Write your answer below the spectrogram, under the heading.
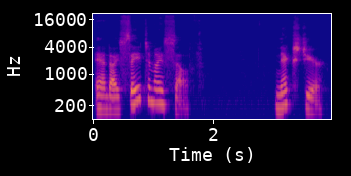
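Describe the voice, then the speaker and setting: Woman reading as slow-spoken earnest farm boy. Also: fairly low pitch, mellow. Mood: resolute, wistful. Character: teenage farm boy, earnest, determined, dust bowl narrator. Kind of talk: dramatic first-person storybook reading.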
